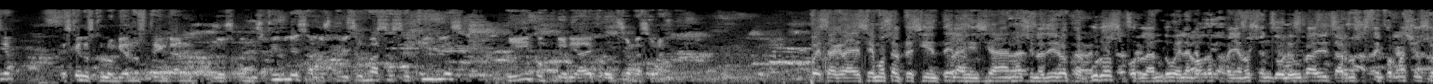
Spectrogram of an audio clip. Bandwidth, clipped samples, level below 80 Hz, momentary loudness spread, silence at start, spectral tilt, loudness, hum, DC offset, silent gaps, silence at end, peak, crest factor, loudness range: 14 kHz; under 0.1%; -52 dBFS; 4 LU; 0 s; -2.5 dB/octave; -18 LUFS; none; under 0.1%; none; 0 s; -6 dBFS; 14 dB; 2 LU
